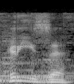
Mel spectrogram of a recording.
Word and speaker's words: Grease: Guardi, la pronuncia inglese è Grease.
